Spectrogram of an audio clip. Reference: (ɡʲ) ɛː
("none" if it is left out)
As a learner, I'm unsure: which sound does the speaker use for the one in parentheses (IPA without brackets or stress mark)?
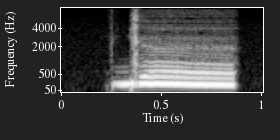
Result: ɡʲ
